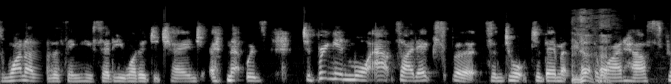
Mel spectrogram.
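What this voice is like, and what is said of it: Australian accent. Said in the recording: “that wonderful accent of yours, Australian, obviously”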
